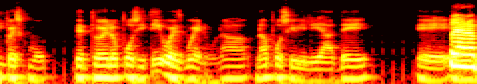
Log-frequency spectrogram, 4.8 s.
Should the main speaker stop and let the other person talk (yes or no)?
yes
